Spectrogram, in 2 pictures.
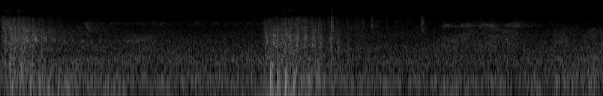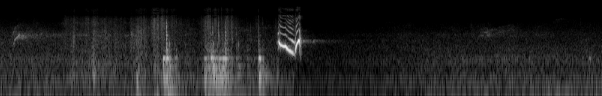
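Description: Friarbirds at a birdbath: short flurries of wing flapping, then a louder scuffle around seven to nine seconds in. It ends in one loud, sharp call that drops quickly in pitch.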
